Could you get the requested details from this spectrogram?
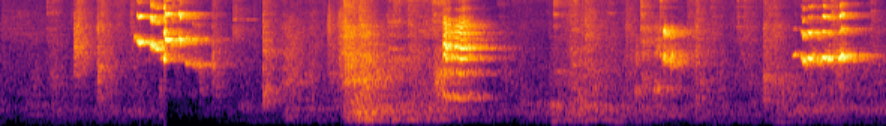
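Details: Green-naped lorikeet making scratchy squeaks and chattering notes, a cluster of rough calls followed by sporadic short squawks, recorded in a quiet room.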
